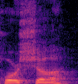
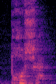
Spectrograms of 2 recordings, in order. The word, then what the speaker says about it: Porsche: guten tag and Porsche which is the correct pronunciation it's not Porsche is now Porsche is Porsche and you know I know that because I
